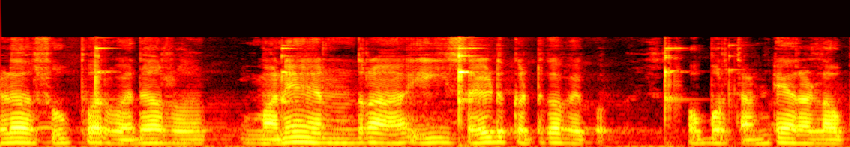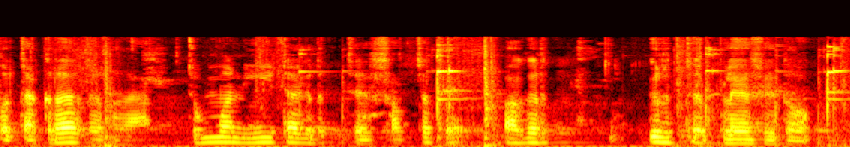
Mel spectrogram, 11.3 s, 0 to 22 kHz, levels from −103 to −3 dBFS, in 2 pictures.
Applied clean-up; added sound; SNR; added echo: none; Glass; 5 dB; reverberation time 1.5 s.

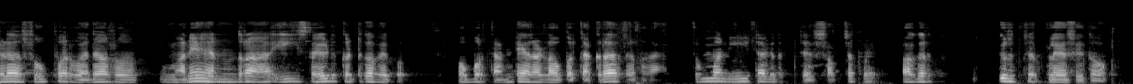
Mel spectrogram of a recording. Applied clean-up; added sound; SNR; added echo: neural mask model DeepFilterNet 3.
